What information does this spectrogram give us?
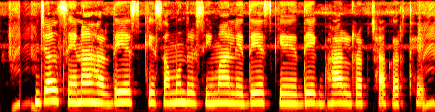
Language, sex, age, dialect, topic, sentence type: Chhattisgarhi, female, 18-24, Northern/Bhandar, banking, statement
